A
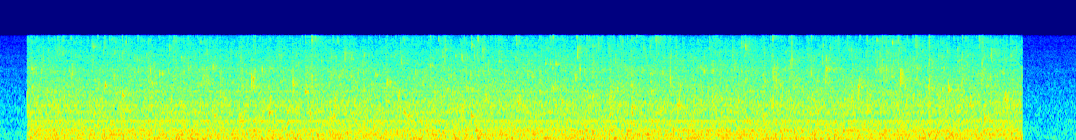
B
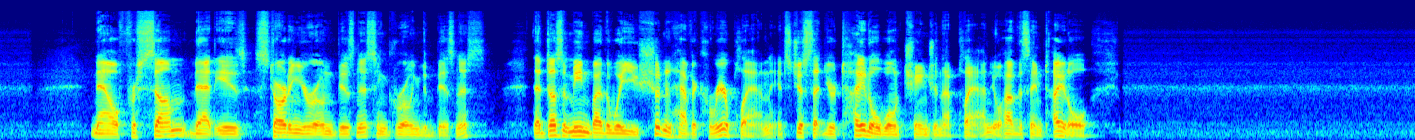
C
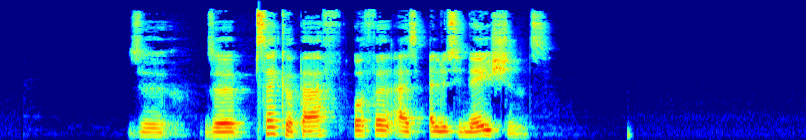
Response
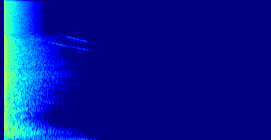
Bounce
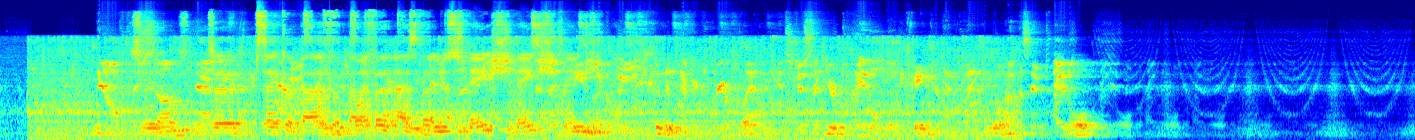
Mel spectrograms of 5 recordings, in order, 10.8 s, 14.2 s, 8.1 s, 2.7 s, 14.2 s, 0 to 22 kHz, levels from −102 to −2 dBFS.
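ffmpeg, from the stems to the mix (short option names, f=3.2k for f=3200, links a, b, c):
-filter_complex "[0:a]equalizer=f=810:w=6.7:g=11,alimiter=level_in=0.5dB:limit=-24dB:level=0:latency=1,volume=-0.5dB,volume=-2dB,asplit=2[a][b];[b]volume=-13dB[c];[1:a]equalizer=f=1.9k:w=1.5:g=4.5,aphaser=in_gain=1:out_gain=1:delay=1.4:decay=0.77:speed=1.2:type=sinusoidal,volume=-12dB,asplit=3[d][e][f];[e]volume=-4dB[g];[f]volume=-20.5dB[h];[2:a]bandreject=f=60:t=h:w=6,bandreject=f=120:t=h:w=6,bandreject=f=180:t=h:w=6,bandreject=f=240:t=h:w=6,bandreject=f=300:t=h:w=6,bandreject=f=360:t=h:w=6,bandreject=f=420:t=h:w=6,bandreject=f=480:t=h:w=6,asplit=2[i][j];[j]highpass=f=720:p=1,volume=12dB,asoftclip=type=tanh:threshold=-3.5dB[k];[i][k]amix=inputs=2:normalize=0,lowpass=f=1.9k:p=1,volume=-6dB,volume=-3.5dB,asplit=3[l][m][n];[m]volume=-12dB[o];[n]volume=-6dB[p];[a][d]amix=inputs=2:normalize=0,acrossover=split=130[q][r];[r]acompressor=threshold=-35dB:ratio=6[s];[q][s]amix=inputs=2:normalize=0,alimiter=level_in=6.5dB:limit=-24dB:level=0:latency=1,volume=-6.5dB,volume=0dB[t];[3:a]atrim=start_sample=2205[u];[c][g][o]amix=inputs=3:normalize=0[v];[v][u]afir=irnorm=-1:irlink=0[w];[h][p]amix=inputs=2:normalize=0,aecho=0:1:469|938|1407|1876|2345|2814|3283:1|0.48|0.23|0.111|0.0531|0.0255|0.0122[x];[l][t][w][x]amix=inputs=4:normalize=0,highshelf=f=3.7k:g=10.5,alimiter=limit=-17dB:level=0:latency=1:release=12"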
